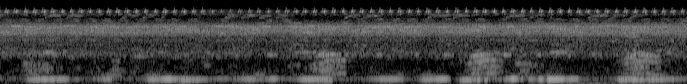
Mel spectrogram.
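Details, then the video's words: Continuous insect chorus recorded at home, a dense high-pitched buzzing drone over a very fast, even, ticking trill, with a low wavering tone and a few faint clicks underneath. "Sound Of Insect In My Place"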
